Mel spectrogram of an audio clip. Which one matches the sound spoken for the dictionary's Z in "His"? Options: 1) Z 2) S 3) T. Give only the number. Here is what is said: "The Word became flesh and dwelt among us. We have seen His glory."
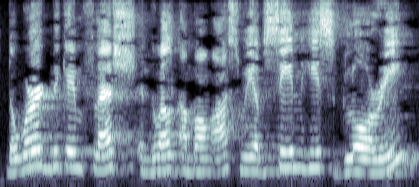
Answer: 2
